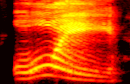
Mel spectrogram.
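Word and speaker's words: hoy: add in the word oi oi was one of our example words before remember we don't say that H oy means today oi okay so we teach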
